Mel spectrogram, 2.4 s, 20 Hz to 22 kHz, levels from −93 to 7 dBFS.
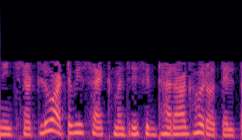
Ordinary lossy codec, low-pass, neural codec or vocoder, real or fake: none; 3.6 kHz; none; real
